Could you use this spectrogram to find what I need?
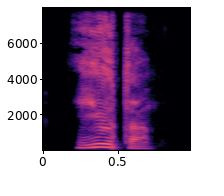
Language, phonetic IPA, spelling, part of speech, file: Russian, [ˈjutə], Юта, proper noun, Ru-Юта.ogg
- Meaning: Utah (a state in the western United States)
